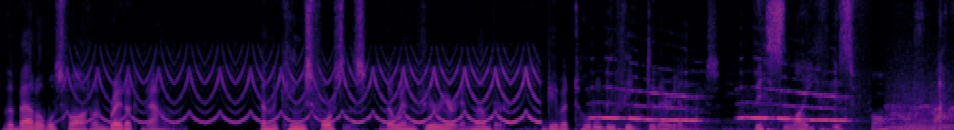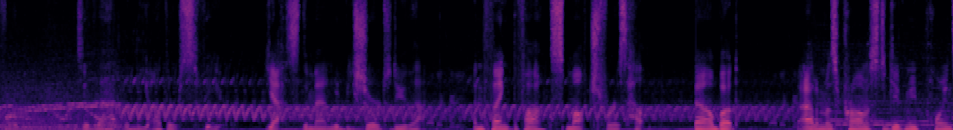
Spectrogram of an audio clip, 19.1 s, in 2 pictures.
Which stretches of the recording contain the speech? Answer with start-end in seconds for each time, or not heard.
0.0-19.0.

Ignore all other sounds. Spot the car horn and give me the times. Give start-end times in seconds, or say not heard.
not heard.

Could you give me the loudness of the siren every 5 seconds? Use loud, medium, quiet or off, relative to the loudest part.
medium, loud, medium, quiet.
